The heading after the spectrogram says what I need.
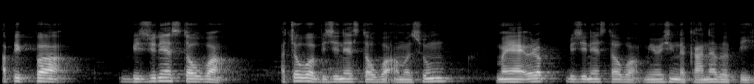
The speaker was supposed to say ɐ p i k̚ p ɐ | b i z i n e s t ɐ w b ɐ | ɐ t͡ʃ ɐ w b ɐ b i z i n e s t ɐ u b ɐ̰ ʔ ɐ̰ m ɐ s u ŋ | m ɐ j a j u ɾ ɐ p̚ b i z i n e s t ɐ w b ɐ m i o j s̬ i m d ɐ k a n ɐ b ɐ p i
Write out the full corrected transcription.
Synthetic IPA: ɐ p i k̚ p ɐ | b i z i n e s t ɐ w b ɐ | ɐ t͡ʃ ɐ w b ɐ b i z i n e s t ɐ w b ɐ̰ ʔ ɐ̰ m ɐ s u ŋ | m ɐ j a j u ɾ ɐ p̚ b i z i n e s t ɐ w b ɐ m i o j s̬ i ŋ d ɐ k a n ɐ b ɐ p i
